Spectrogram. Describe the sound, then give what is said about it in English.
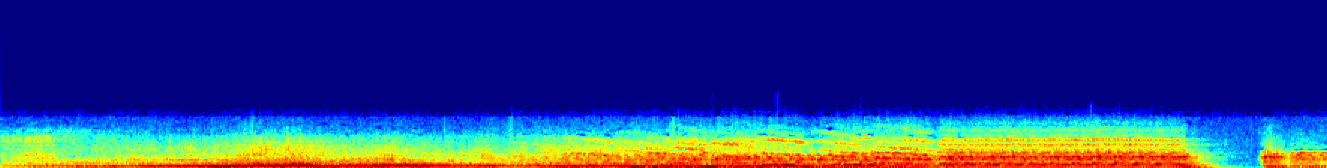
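A small airplane engine roars up to full power as the throttle is opened and the plane climbs back toward San Mateo airport, a loud, steady propeller drone with rising intensity that holds for several seconds before cutting off abruptly near the end. “Okay, then I'm going to give it the gun.”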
